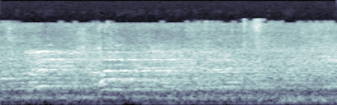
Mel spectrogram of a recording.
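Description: A faint voice calling out in long, drawn-out tones, heard over the steady background noise of a large sports hall.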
